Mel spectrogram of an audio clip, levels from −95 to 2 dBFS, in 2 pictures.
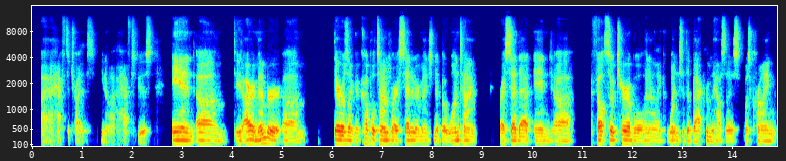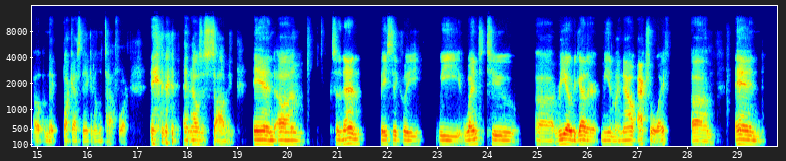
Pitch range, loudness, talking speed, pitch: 100-110 Hz, -22 LUFS, 185 wpm, 105 Hz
